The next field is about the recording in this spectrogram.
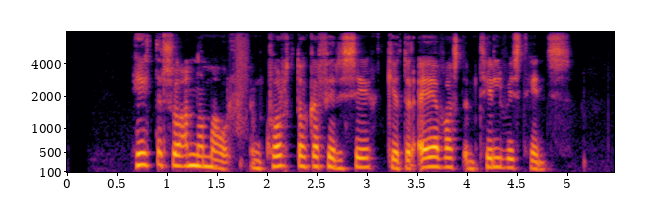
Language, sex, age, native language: Icelandic, female, 40-49, Icelandic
